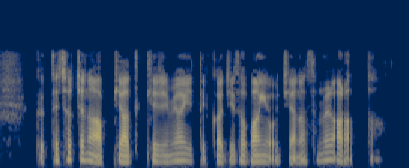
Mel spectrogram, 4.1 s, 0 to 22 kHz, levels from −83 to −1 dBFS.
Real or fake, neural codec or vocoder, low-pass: real; none; 7.2 kHz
